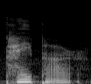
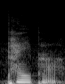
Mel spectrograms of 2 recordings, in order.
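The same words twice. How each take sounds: First: Paper with a British "er" ending; British accent. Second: Paper ending in a pure "ah", Australian; Australian schwa ending. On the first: Contrasting Australian with British accent, "er" ending. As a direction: say paper as British "pay-puh", r silent. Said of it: "In a common British accent". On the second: Listing Australian schwa examples, open "ah" ending. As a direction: say paper as Australian "pay-pah". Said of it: "like in the Australian accent". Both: Shown as a demonstration.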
